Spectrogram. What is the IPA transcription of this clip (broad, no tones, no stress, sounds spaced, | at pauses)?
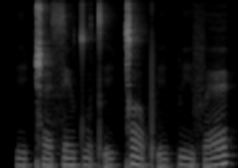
i ǁ ɛ s e tʷ ʌ tʼ i ǀ ʌ pʼ i p i f ɛ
